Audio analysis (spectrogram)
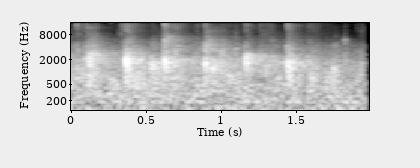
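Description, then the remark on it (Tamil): An audience applauds, a dense wash of many hands clapping with a slight rhythmic pulse of louder bursts, steady and moderately loud throughout, with no voices over it. “அதோ ஒரு கைத்தட்டுங்கள் போகும்.”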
